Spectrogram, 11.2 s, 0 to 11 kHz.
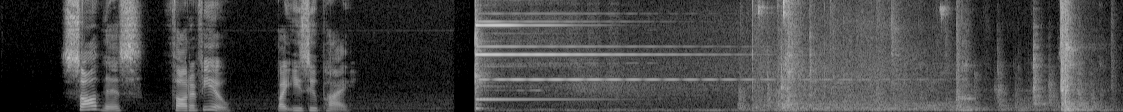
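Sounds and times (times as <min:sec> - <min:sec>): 
speech: 0:00.6 - 0:03.6
bright elevator chime: 0:04.8 - 0:11.2.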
